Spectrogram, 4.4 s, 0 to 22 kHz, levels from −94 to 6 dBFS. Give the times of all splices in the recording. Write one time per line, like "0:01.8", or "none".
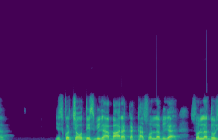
none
